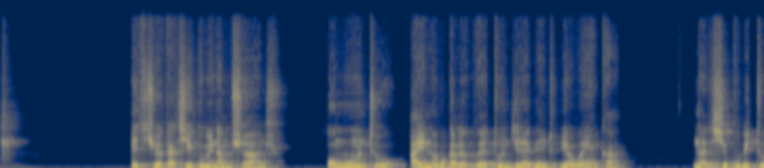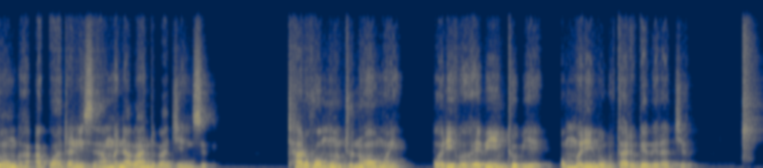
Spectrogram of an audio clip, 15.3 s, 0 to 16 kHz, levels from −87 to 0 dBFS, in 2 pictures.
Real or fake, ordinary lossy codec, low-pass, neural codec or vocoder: fake; none; 14.4 kHz; autoencoder, 48 kHz, 32 numbers a frame, DAC-VAE, trained on Japanese speech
